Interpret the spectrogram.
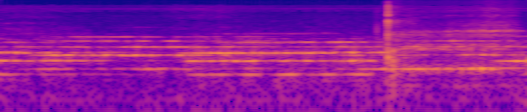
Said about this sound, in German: Ja, falls man hier gerade Blaulicht hört, tut mir leid. Kann man nichts machen. Hamburg halt.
